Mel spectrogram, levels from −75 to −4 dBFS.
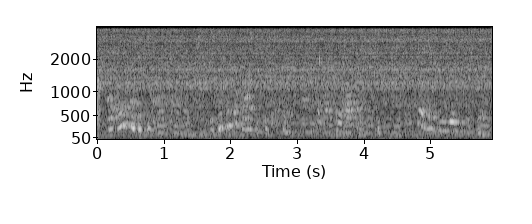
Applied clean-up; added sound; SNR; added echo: none; Bathtub (filling or washing); -2 dB; reverberation time 2.4 s.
